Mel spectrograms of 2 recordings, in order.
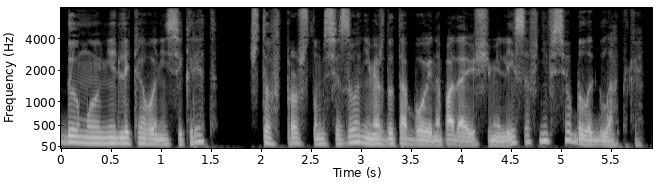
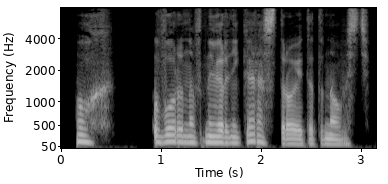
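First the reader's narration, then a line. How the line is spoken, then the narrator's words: Sighed. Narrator (Russian): вздохнула Кэти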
